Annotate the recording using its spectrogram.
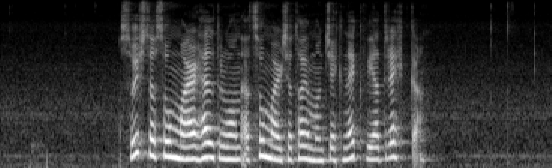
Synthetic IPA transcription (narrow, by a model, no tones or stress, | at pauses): sʊjst̪asʊmːaɹɦɛlt̪əɾhɔnæ̰t̪sʊmaɹɪt͡ʃat̪ʰɔjmɔnt͡ʃɛhknɛkʋiat̪ɾɛhka̰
